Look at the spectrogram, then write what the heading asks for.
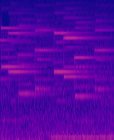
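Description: A phone ringtone plays a short electronic melody of steady tonal notes, faint and alone against quiet room background.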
